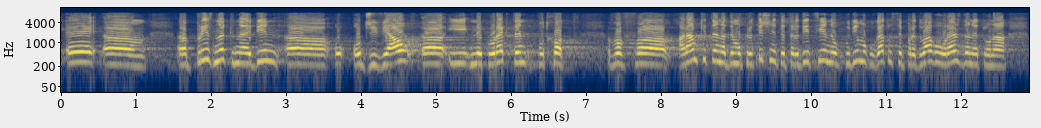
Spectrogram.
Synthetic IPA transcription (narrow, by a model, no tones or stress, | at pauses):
ɛ | pɾiznɐknɐɛd̪in | od̪ʒivʲjalˠinɛkoɾɛkt̪ɛnpot̪xɔt̪ | vɐf | ɾamk̟it̪ɛnɐd̪ɛmokɾɐt̪it͡ʃnit̪ɛt̪ɾɐd̪it̪siːɛnɛopxod̪imokoɡat̪osɛpɾɛd̪lˠaɡəʊɾɛʒd̪ɐnɛt̪onɐ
